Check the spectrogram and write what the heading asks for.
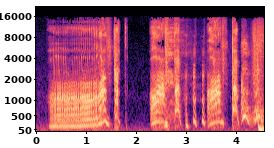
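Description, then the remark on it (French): A dog vocalizes: a long drawn-out howling whine, then a quick run of short, arching barks and yelps that sound almost like talking. “J'ai rêvé que le chien parlait. Ben voyons. Puis qu'est-ce qu'il disait?”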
